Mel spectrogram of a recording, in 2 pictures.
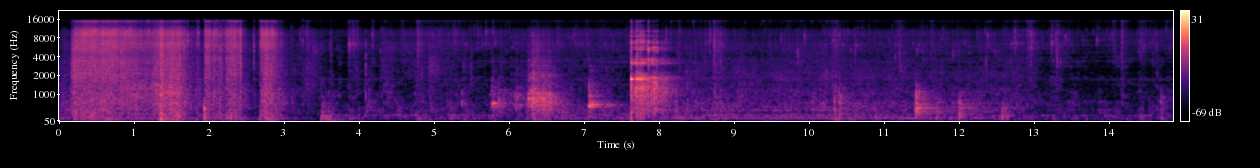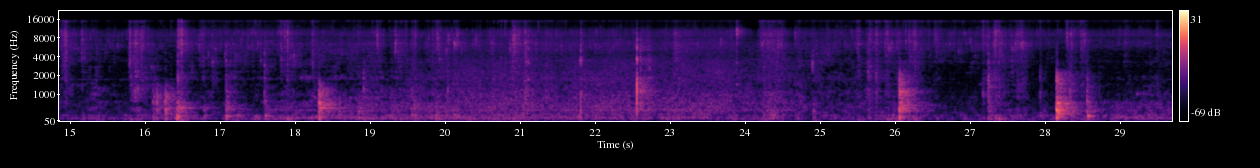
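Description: Kitchen tap running into a sink while vegetables are rinsed and handled. There is a loud gush of water in the first few seconds, then a thinner flow with scattered splashes and knocks, the sharpest about eight seconds in.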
